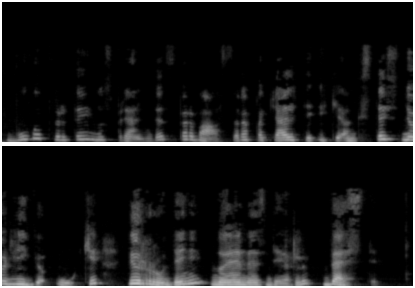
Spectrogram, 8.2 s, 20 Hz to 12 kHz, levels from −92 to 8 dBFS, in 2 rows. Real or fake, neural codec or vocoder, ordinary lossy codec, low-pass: fake; autoencoder, 48 kHz, 128 numbers a frame, DAC-VAE, trained on Japanese speech; MP3, 32 kbps; 10.8 kHz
